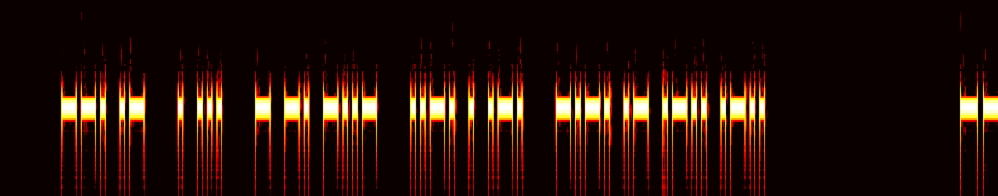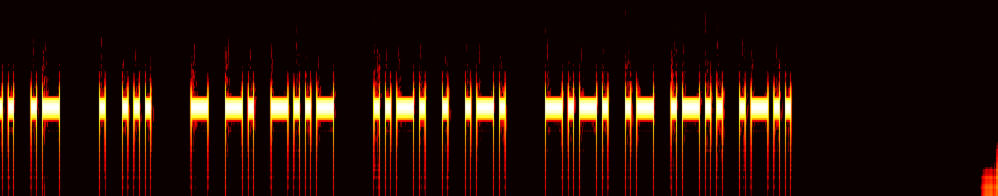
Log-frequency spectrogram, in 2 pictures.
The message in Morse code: GA ES TNX FER CALL GA ES TNX FER CALL

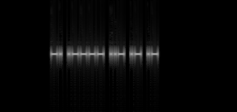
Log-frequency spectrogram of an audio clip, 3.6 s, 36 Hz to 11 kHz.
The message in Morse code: N1UAA

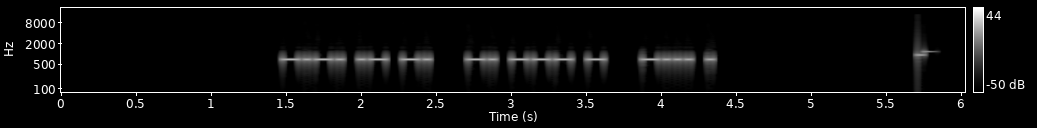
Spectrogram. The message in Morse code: CAN NOT BE

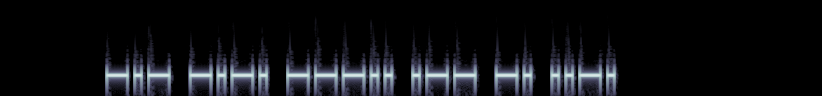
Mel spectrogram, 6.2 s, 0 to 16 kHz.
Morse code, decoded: KC8WNF

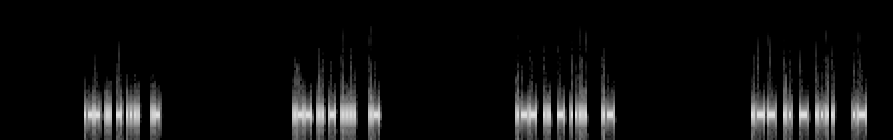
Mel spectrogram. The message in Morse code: WITH A WITH A WITH A WITH A

